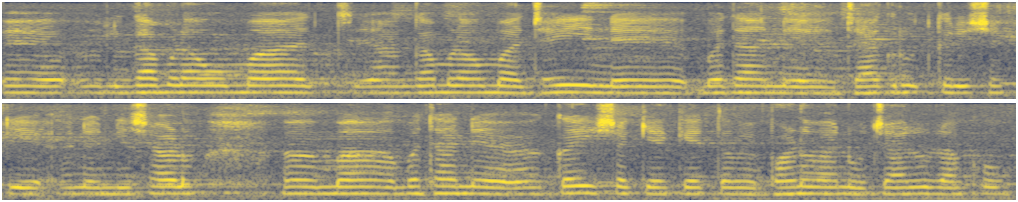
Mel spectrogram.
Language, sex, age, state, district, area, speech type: Gujarati, female, 18-30, Gujarat, Amreli, rural, spontaneous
